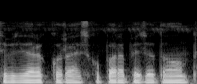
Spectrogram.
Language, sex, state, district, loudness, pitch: Chakma, male, Tripura, Dhalai, -15 LUFS, 95 Hz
